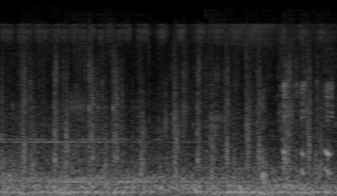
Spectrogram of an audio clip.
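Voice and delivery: evil cackle. Pretend. Villain laugh in role.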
